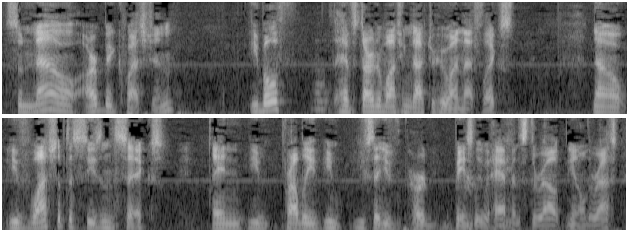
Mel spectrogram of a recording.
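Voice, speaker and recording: An easygoing man hosting a podcast interview who asks questions casually and laughs along often. His pitch is ordinary, with a faint background hum. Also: moderate pace, fairly bright tone, poor audio. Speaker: podcast host.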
